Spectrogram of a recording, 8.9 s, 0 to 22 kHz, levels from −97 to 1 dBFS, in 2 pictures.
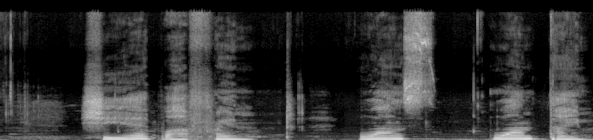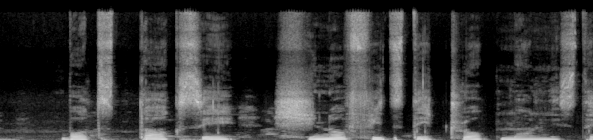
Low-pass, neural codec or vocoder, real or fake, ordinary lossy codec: none; none; real; none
